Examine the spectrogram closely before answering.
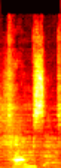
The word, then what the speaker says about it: Hamza: No, Hamza. The second H is implied, different twist on the syllable.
